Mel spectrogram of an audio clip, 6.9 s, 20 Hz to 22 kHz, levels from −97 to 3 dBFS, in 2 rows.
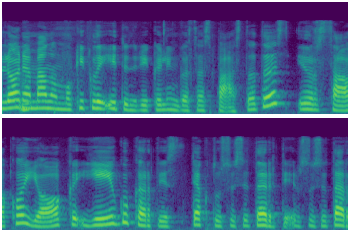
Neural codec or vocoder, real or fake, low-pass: none; real; 10.8 kHz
